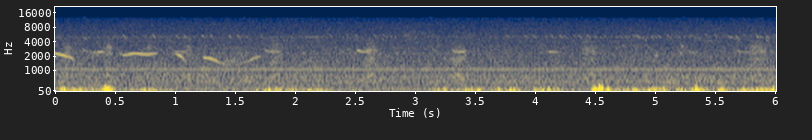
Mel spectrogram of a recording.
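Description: Wild birds calling: a few whistled, looping glides in the first two seconds, then short single chirps about once a second. Under them sit a faint steady tone and irregular low rumbles.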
